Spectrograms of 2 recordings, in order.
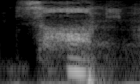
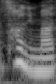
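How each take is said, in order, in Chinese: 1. 这个短语说得很慢，一个字一个字地说。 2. 这个短语说得很快，连在一起。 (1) "老娘明明是一字一句的在你耳边" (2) "我刚才是那样操你妈、操你妈、操你妈这样的吗？"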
